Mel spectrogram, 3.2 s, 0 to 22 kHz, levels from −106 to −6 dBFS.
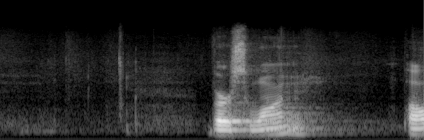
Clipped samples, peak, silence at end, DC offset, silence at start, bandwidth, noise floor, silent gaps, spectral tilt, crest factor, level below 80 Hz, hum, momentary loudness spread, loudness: under 0.1%; -10 dBFS; 0 s; under 0.1%; 1.6 s; 10.5 kHz; -74 dBFS; none; -4.5 dB/octave; 22 dB; -86 dBFS; none; 16 LU; -29 LUFS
